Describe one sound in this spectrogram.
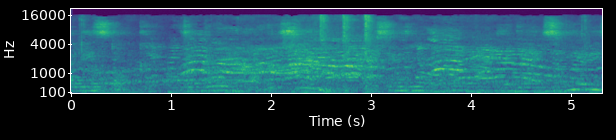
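Spectators chatter nearby outdoors.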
